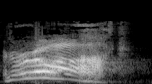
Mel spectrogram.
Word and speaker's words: ruach: It is, in English, when you're reading along, it's pronounced ruach. But when it would be read in the Hebrew at the time, in the Old Testament, it would be pronounced ruach. That's how it's pronounced.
